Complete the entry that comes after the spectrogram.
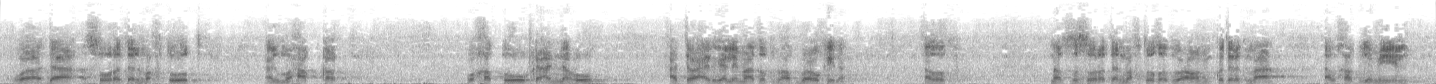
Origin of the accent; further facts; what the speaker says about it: Sudan; للمؤلف تلاميذ متوافرون عندنا في السودان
